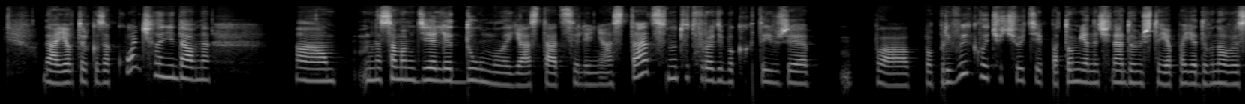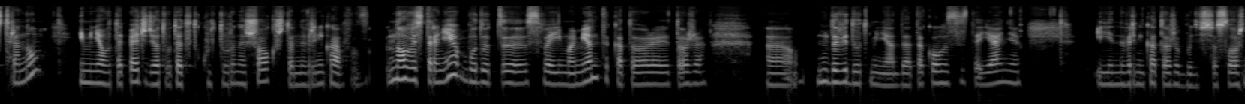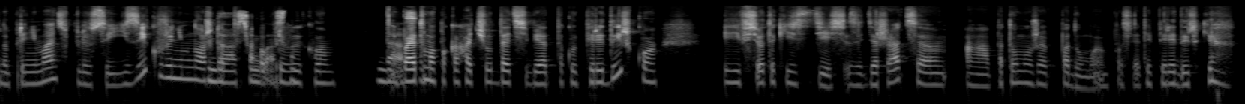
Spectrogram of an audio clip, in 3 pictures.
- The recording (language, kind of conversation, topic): Russian, advice, Как мне уважать местные традиции и правила поведения?
- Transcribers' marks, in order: tapping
